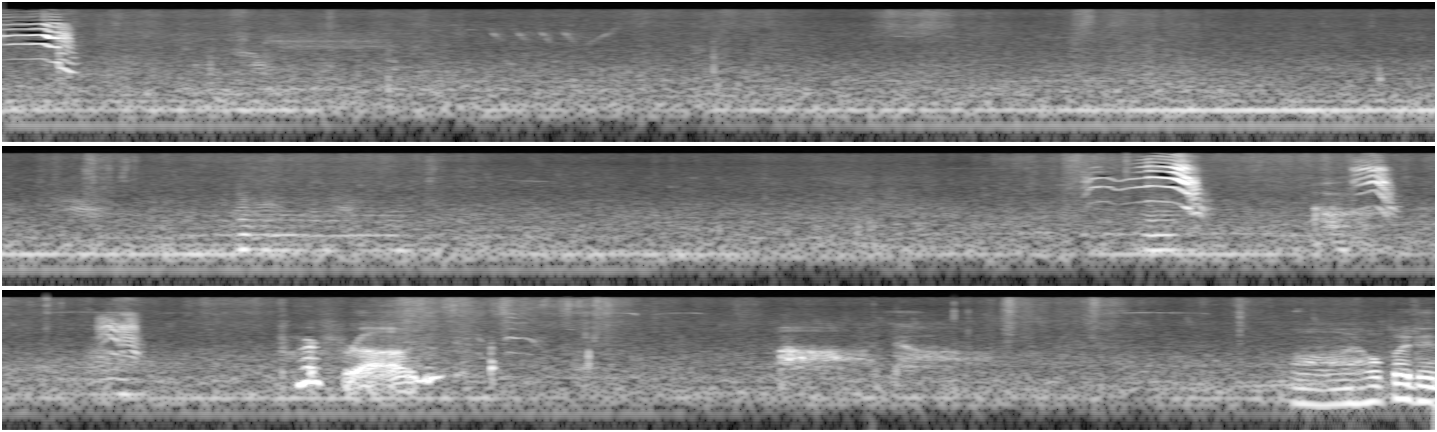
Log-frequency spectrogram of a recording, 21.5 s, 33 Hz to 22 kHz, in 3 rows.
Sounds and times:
Animal: 0:00.0 - 0:00.4, 0:12.5 - 0:15.1
Speech: 0:15.8 - 0:16.6, 0:20.8 - 0:21.4.

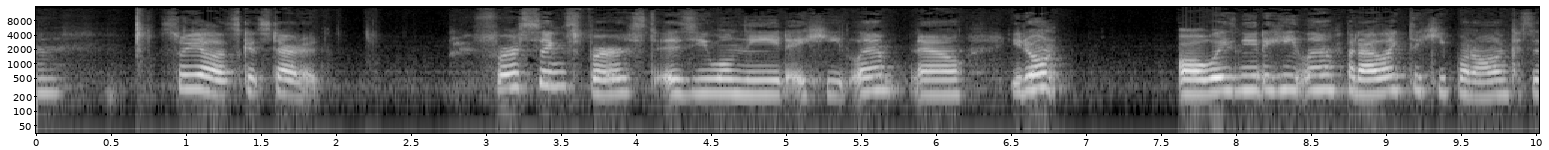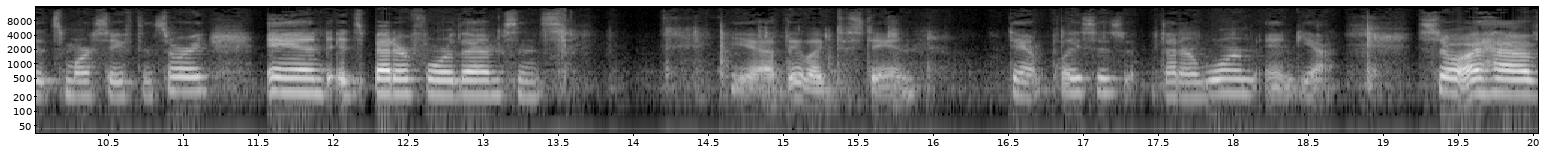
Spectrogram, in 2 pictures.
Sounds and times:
Speech: 0:00.0 - 0:02.0, 0:02.9 - 0:06.9, 0:07.6 - 0:13.7, 0:14.6 - 0:20.0.

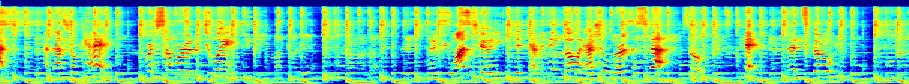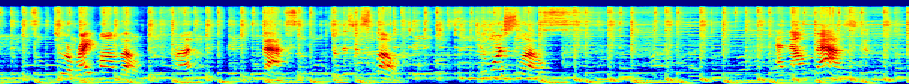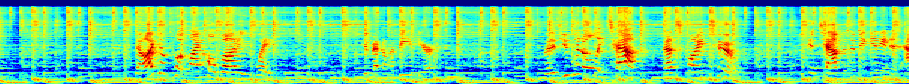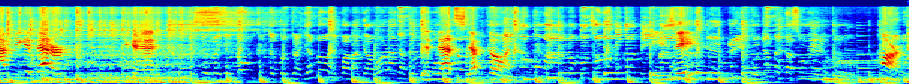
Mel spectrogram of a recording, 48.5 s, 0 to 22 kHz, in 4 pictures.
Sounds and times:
Speech: 0:00.0 - 0:03.2, 0:05.7 - 0:11.2, 0:12.9 - 0:14.8, 0:15.6 - 0:17.5, 0:18.5 - 0:19.5, 0:22.4 - 0:23.7, 0:26.0 - 0:28.0, 0:29.1 - 0:30.1, 0:31.5 - 0:34.2, 0:35.0 - 0:37.3, 0:38.0 - 0:38.6, 0:42.0 - 0:43.3, 0:45.0 - 0:45.7, 0:48.1 - 0:48.4
Exciting music: 0:00.0 - 0:48.4.

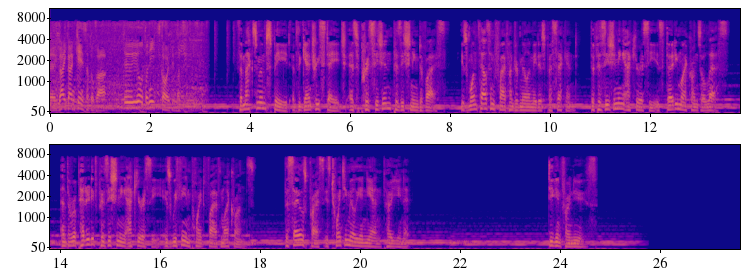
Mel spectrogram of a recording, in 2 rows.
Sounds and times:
Speech: 0:00.0 - 0:03.0, 0:03.8 - 0:17.9, 0:18.5 - 0:21.0, 0:23.8 - 0:24.8
Music: 0:00.0 - 0:25.8.

